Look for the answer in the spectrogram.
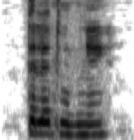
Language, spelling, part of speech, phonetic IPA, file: Polish, teleturniej, noun, [ˌtɛlɛˈturʲɲɛ̇j], Pl-teleturniej.ogg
